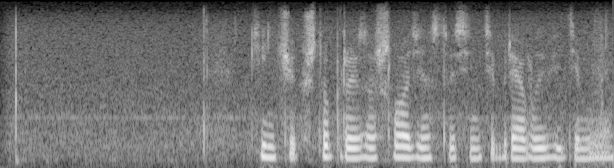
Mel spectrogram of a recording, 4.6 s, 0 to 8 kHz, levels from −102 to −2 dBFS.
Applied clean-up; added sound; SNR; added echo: none; none; none; none.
